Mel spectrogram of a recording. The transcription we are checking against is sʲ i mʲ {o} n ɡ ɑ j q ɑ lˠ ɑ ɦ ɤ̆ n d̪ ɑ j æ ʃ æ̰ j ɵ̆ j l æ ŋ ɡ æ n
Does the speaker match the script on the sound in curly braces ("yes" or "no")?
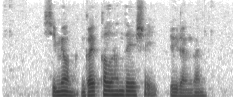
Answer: yes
